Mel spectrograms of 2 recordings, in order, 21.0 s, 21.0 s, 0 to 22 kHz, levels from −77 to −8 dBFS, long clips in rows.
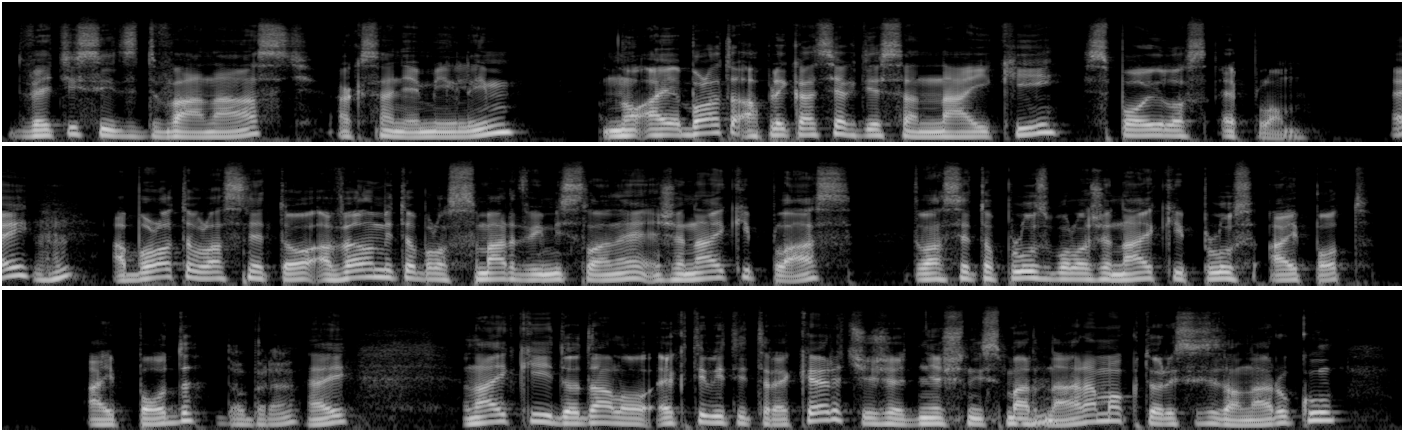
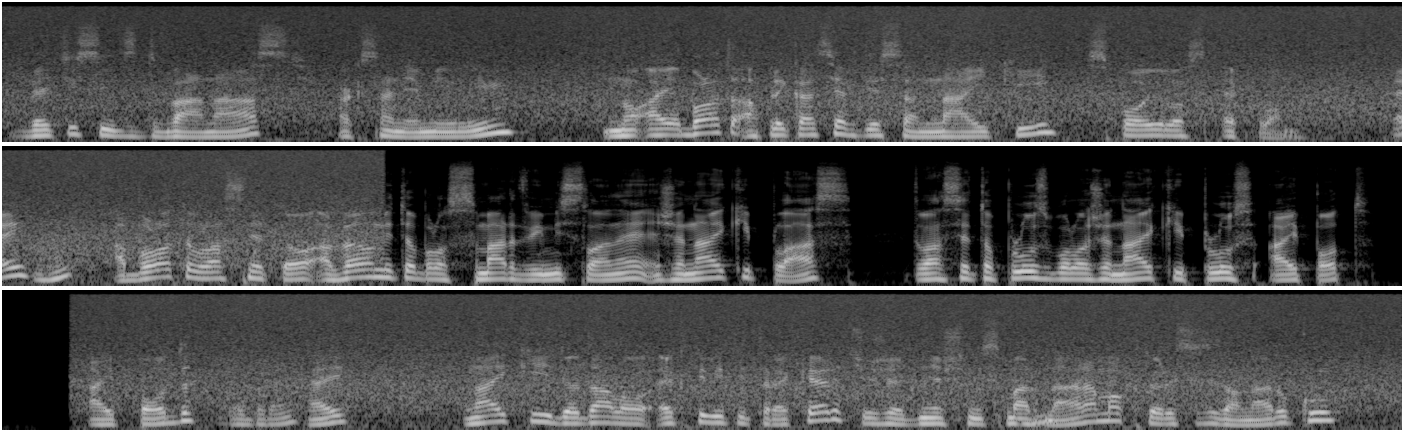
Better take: first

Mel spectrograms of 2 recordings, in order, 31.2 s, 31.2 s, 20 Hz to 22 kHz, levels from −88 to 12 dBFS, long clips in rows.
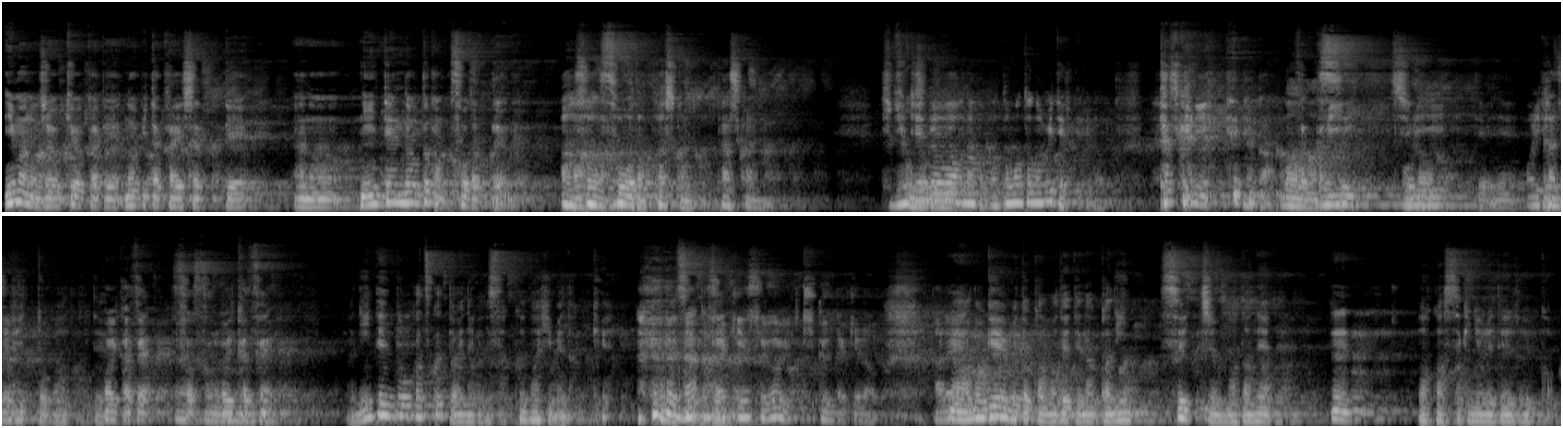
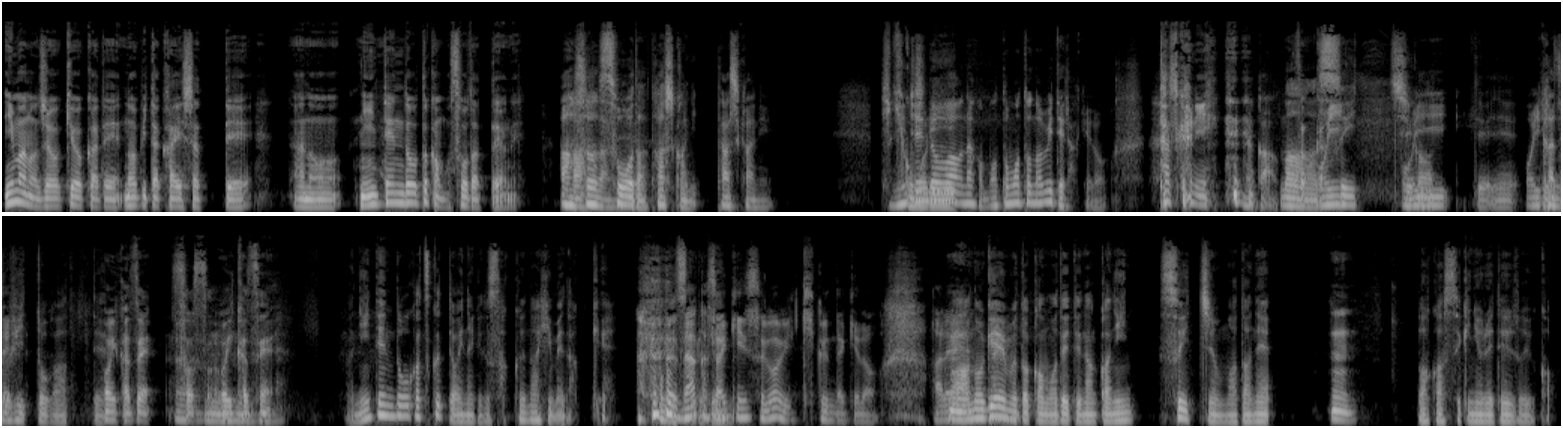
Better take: second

